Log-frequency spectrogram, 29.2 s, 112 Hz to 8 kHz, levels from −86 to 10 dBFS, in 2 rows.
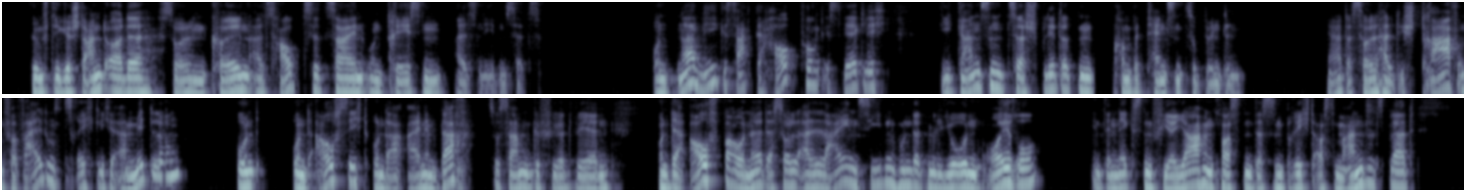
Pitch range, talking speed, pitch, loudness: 110-140 Hz, 135 wpm, 120 Hz, -29 LUFS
